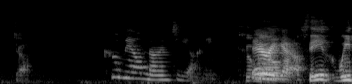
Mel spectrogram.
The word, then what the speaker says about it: Kumail Nanjiani: He says it's pronounced exactly how it's spelled. So Kumail Nanjiani. Kumail Nanjiani. Yeah. Kumail Nanjiani.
